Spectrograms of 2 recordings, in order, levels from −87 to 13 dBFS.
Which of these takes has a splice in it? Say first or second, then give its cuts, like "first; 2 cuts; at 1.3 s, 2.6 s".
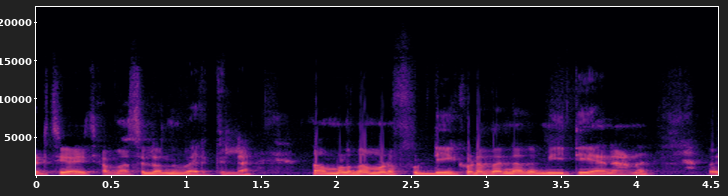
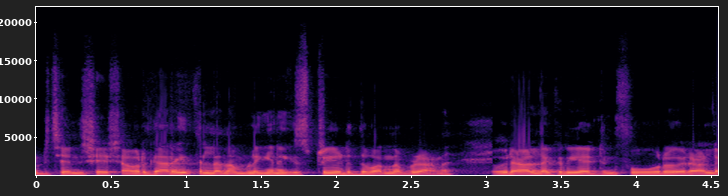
second; 1 cut; at 3.0 s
